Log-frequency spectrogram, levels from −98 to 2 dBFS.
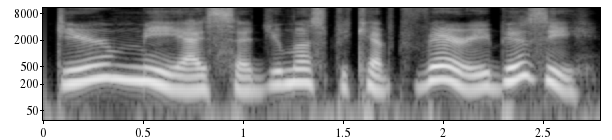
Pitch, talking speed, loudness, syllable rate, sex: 205 Hz, 215 wpm, -16 LUFS, 4.5 syllables/s, female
